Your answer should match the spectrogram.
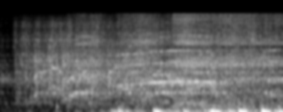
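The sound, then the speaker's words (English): A canned applause effect played from a soundboard button, a dense wash of crowd clapping that holds steady for several seconds, with muffled low thumps and faint voices underneath. “How come my clapping button is there?”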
